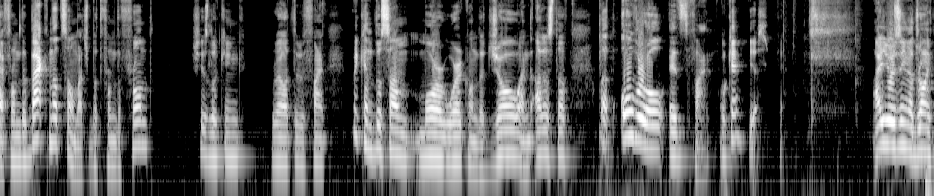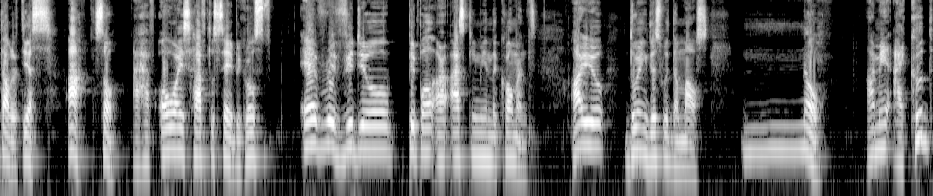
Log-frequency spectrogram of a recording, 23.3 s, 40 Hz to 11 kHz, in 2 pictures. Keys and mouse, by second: 4.6-7.1 alt+middle drag.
